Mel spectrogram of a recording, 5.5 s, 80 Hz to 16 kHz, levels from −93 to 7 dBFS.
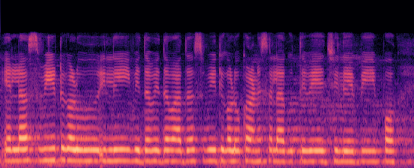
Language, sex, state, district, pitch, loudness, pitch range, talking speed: Kannada, female, Karnataka, Bidar, 235 Hz, -14 LUFS, 230-240 Hz, 110 wpm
